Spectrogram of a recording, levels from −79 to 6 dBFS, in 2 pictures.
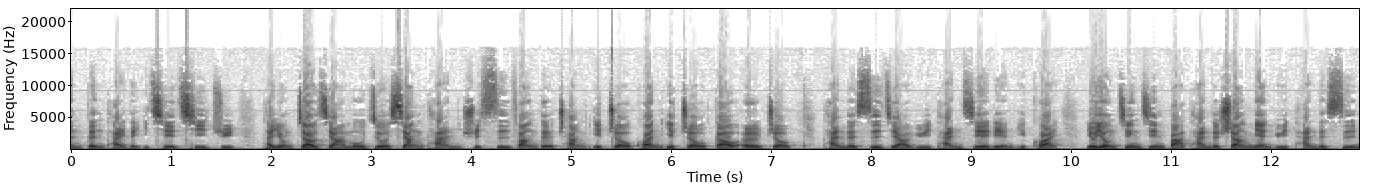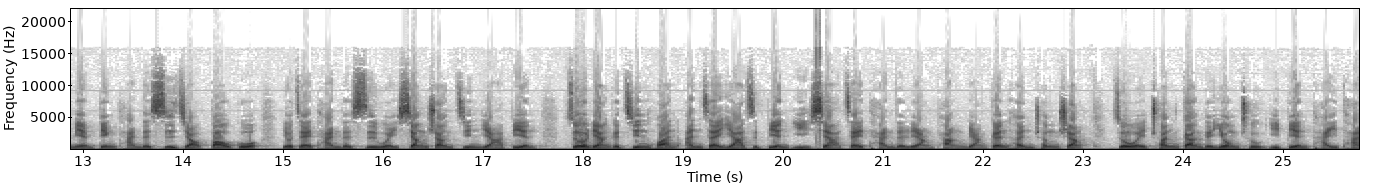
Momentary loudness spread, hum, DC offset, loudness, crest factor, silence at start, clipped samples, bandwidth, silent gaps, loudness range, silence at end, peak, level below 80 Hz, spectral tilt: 7 LU; none; 10%; -12 LUFS; 14 dB; 0 s; 0.8%; over 20 kHz; none; 1 LU; 0 s; 0 dBFS; -32 dBFS; -3 dB/octave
